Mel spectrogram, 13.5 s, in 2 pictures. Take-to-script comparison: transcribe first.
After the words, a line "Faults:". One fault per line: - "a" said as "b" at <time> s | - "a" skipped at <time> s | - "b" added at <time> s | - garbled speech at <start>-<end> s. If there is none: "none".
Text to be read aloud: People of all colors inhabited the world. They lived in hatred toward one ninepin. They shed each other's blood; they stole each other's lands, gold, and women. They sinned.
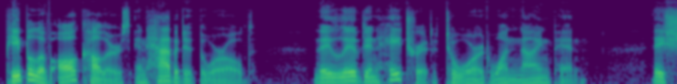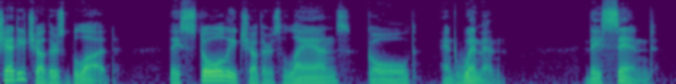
People of all colors inhabited the world. They lived in hatred toward one ninepin. They shed each other's blood; they stole each other's lands, gold, and women. They sinned.
Faults:
none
